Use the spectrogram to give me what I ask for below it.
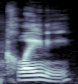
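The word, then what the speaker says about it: Kleene: He pronounced his own name Claney, but his dad pronounced his name Clean, and his son pronounces his name Clean.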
